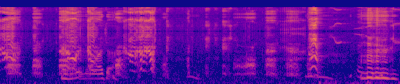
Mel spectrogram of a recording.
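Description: Pomeranian puppies vocalizing in short bouts, mixed with a woman's voice.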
